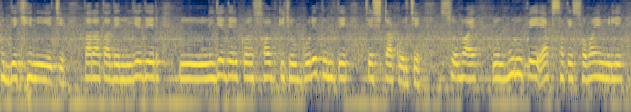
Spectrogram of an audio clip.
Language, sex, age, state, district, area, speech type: Bengali, female, 45-60, West Bengal, Paschim Medinipur, rural, spontaneous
